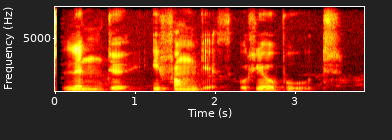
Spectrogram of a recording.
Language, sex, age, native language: Icelandic, male, 14, Icelandic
